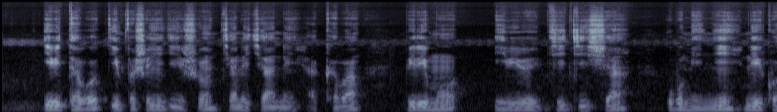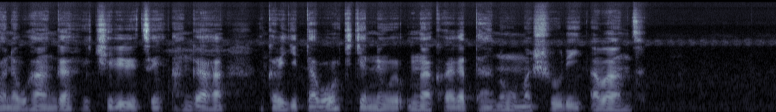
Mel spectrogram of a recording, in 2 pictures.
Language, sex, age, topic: Kinyarwanda, female, 18-24, education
